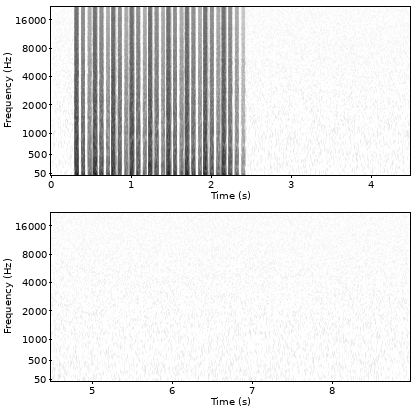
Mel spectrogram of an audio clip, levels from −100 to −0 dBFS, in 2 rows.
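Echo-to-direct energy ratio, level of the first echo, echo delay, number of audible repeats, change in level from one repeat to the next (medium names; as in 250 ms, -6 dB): -10.5 dB, -11.0 dB, 82 ms, 3, -11.0 dB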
